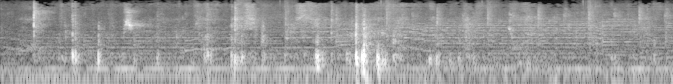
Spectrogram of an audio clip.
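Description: Background music, with a few soft knocks and one heavy thud about four and a half seconds in: a body dropped onto foam grappling mats in a double-leg takedown.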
